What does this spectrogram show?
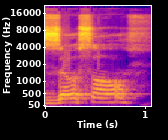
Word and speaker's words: Zosel: It's Zosel. Kind of rhymes with Cosell.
